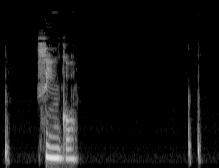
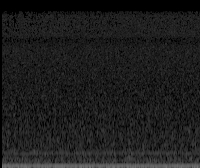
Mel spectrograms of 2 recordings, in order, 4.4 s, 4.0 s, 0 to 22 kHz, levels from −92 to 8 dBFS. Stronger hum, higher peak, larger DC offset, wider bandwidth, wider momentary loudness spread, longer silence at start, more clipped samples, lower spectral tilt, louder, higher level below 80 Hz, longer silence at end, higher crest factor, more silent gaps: second, none vs 50 Hz at -55 dBFS; first, -2 dBFS vs -42 dBFS; neither; second, 9 kHz vs 16.5 kHz; first, 25 LU vs 0 LU; about the same, 0.1 s vs 0 s; neither; first, -4 dB/octave vs -2.5 dB/octave; first, -13 LUFS vs -54 LUFS; second, -66 dBFS vs -56 dBFS; first, 0.4 s vs 0 s; about the same, 16 dB vs 12 dB; neither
